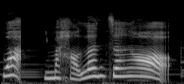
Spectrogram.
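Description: A woman's voice: extremely high pitch, moderate pace, gravelly, sharp tone, soft background music, full character voice. A young female performer playing a sweet, curious granddaughter in a children's radio drama. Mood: curious, shy.

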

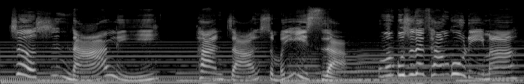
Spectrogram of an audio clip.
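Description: A woman voicing an excitable, easily frightened young sidekick who complains and exclaims in a children's audio detective drama. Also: sits high, a little slow, music in the background. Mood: freezing, complaining.

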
